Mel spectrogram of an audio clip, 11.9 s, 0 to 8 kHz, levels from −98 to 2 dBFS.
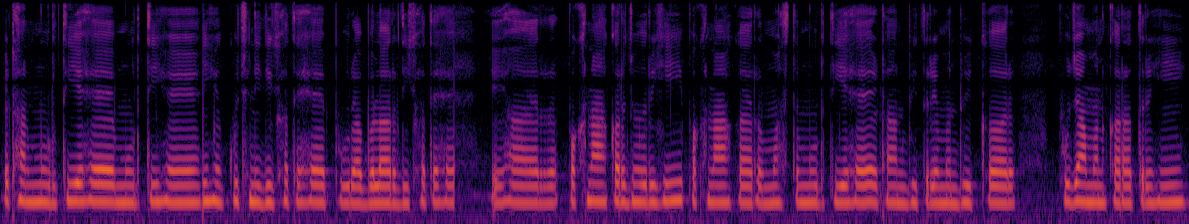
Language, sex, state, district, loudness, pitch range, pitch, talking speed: Chhattisgarhi, female, Chhattisgarh, Jashpur, -43 LUFS, 190-200 Hz, 195 Hz, 155 wpm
